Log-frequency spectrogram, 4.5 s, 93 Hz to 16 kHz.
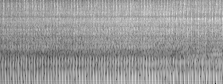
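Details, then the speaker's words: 1966 Sears Custom lawn tractor, single-cylinder, first run after carburetor and points work: steady even thump about 3.5 beats per second, building with throttle, smoking; normal running with good power. "Wow, she smokes. There we go. There's Mikey's truck. Got good power. 50 years old, that thing."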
